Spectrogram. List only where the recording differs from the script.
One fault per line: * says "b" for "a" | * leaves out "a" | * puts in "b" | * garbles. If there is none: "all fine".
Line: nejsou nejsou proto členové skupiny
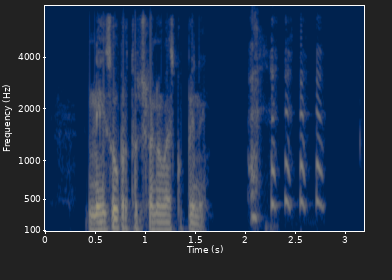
* leaves out "nejsou"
